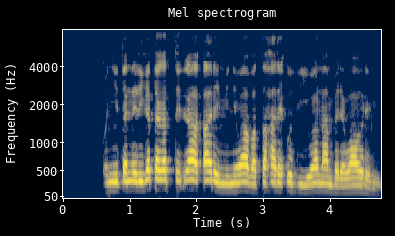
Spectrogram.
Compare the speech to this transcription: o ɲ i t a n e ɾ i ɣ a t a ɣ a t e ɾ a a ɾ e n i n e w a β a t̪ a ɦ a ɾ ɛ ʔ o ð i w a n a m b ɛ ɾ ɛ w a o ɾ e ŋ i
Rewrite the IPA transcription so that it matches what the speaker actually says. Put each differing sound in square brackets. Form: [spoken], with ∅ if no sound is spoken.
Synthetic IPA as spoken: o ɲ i t a n e ɾ i ɣ a t a ɣ a t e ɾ a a ɾ e [m] i n e w a β a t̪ a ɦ a ɾ ɛ ʔ o ð i w a n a m b ɛ ɾ ɛ w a o ɾ e [m] i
